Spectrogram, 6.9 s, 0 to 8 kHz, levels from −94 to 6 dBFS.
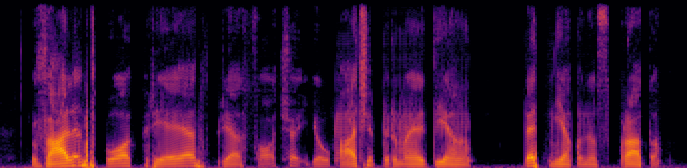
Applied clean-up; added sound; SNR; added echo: neural diffusion model UNIVERSE++.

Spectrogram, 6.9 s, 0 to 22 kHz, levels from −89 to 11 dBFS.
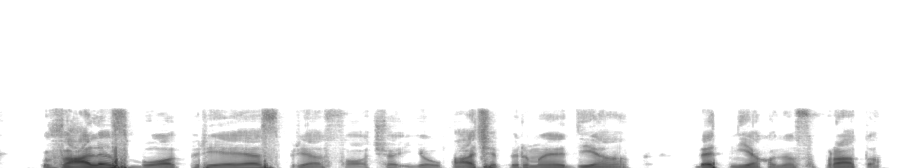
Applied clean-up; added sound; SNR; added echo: neural mask model Resemble Enhance denoiser.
